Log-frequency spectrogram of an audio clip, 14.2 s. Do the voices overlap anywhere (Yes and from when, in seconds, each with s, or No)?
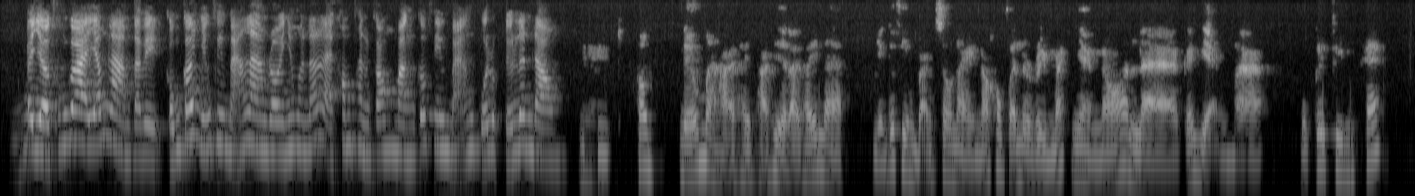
No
